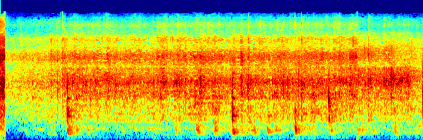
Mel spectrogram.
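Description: Chopped onions with garlic and ginger paste sizzling in oil in a nonstick frying pan, stirred with a wooden spatula that scrapes and taps against the pan every so often.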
